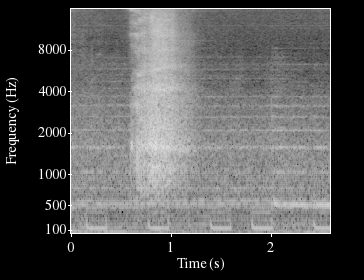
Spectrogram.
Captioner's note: sighs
